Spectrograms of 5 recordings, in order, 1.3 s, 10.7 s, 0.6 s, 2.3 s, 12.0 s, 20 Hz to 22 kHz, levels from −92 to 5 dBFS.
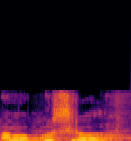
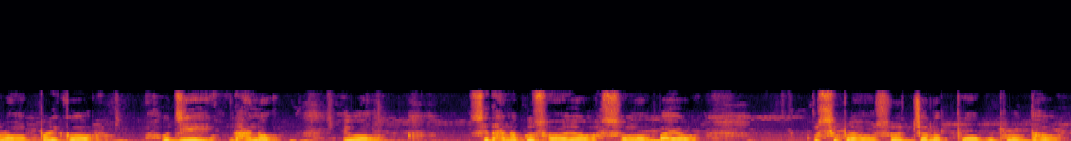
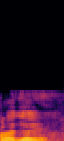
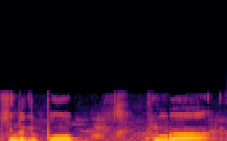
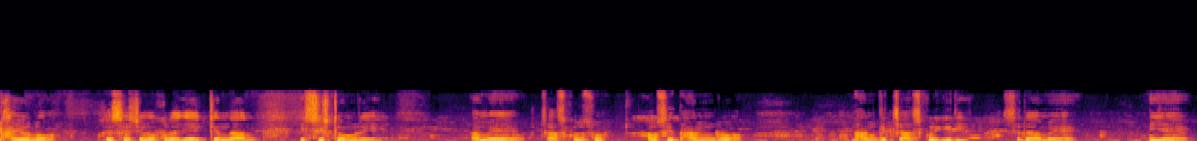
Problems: constant background noise, continuous background conversations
